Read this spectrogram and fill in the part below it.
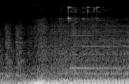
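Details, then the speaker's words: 2007 GMC C6500 Kodiak service truck, diesel, 127,009 miles: starts right up, catches quickly and settles into an even low rumble with no stumbling or knocking. Normal start-up. "We'll go ahead and start her up. Thing starts right up."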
